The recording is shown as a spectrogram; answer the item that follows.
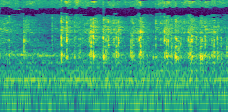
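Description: Spoon stirring a drink in a clear plastic cup: a quick, uneven run of light clicks and taps against the cup's sides.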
